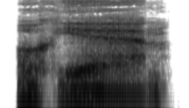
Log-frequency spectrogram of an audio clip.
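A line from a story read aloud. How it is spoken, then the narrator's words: Witcher's reproachful whisper. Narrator (Russian): укоризненно шепнул ведьмак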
